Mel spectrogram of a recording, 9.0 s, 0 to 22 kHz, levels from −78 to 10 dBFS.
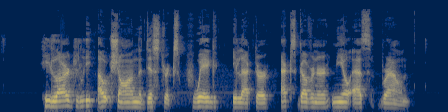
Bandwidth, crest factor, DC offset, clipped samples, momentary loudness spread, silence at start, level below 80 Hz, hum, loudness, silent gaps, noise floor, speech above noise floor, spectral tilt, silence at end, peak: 16.5 kHz; 16 dB; under 0.1%; under 0.1%; 7 LU; 0.85 s; -62 dBFS; none; -17 LUFS; none; -76 dBFS; 60 dB; -3.5 dB/octave; 0.8 s; -2 dBFS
